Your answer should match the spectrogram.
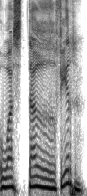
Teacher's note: Tebal hurufnya, tafkhim. Jadi aliran sudah dapat, tinggal dinaikkan pangkal lidahnya. Gunanya apa? Untuk menebalkan huruf ghain.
